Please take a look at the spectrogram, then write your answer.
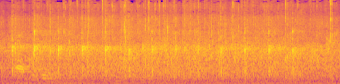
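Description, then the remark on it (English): A crowd applauds steadily, dense clapping at a fairly loud, even level for a few seconds with no one speaking over it. “So again, another applause line.”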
